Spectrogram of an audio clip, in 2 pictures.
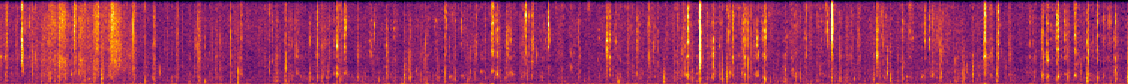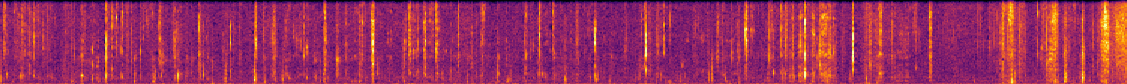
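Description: Close-miked eating: chewing with many small wet clicks and smacks. A burst of slurping comes near the end, as a forkful of noodles is sucked in.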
